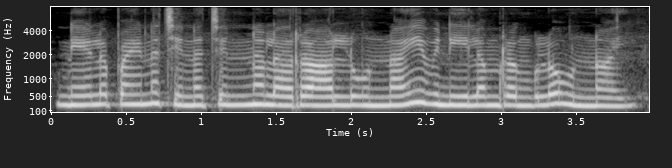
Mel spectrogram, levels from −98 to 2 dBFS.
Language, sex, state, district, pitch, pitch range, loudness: Telugu, female, Telangana, Hyderabad, 255 Hz, 250-270 Hz, -16 LUFS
